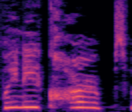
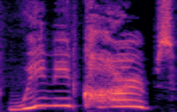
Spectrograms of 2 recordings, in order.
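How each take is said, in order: First: Need lifted high; stress on NEED. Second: Carbs drawn out high and slow; stress on CARBS. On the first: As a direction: push the word need up high. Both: Shown as a demonstration. Repeats phrase with shifting stress.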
